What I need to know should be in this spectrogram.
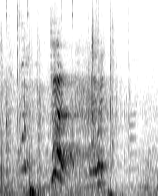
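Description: A young woman shouts out after winning a point.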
